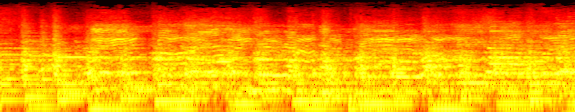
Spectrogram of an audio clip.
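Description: Several banjo ukuleles strummed together in a lively, steady-rhythm tune.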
